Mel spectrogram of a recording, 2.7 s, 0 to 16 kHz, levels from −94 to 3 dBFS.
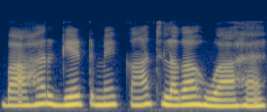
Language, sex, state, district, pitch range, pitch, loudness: Hindi, female, Jharkhand, Garhwa, 230-260 Hz, 245 Hz, -12 LUFS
